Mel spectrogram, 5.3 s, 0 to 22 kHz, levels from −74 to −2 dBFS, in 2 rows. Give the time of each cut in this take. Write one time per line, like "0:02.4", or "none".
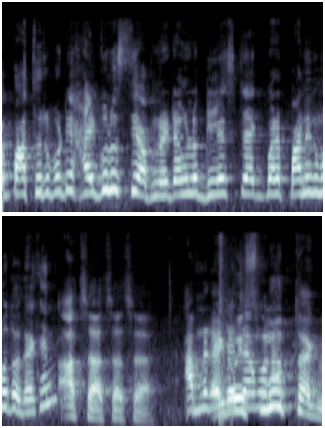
none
